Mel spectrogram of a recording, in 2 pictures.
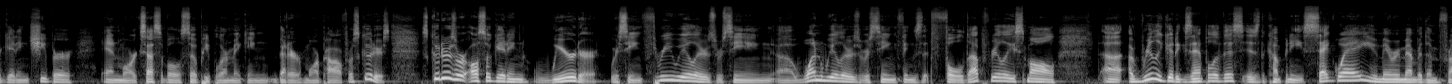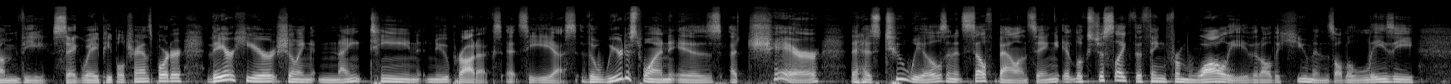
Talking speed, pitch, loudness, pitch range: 190 wpm, 115 Hz, -20 LUFS, 100-135 Hz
